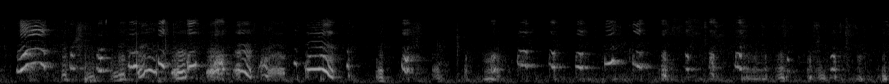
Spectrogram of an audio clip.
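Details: Alaskan Malamute pups indoors giving a busy run of high, wavering whimpers and yelps, several voices overlapping, many short bursts in quick succession with a few longer whining tones.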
